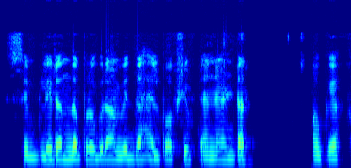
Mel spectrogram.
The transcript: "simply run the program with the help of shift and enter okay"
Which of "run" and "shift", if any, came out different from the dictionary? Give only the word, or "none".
none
